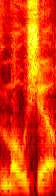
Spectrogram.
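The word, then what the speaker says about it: משה: uh modern Hebrew which is Moshe in Hebrew pronounced Moshe or Moshe even the prefix zah from the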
